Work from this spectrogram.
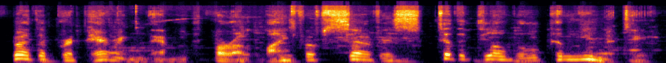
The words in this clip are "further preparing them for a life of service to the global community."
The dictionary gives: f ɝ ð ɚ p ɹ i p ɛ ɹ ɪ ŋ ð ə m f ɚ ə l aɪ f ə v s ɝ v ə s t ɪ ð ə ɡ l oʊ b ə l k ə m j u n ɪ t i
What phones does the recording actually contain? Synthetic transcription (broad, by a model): f ɝ ð ɚ p ɹ i p ɛ ɹ ɪ ŋ ð ə m f ɚ ə l aɪ f ə v s ɝ v ə s t ɪ ð ə ɡ l oʊ b ə l k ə m j u n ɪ t i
